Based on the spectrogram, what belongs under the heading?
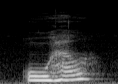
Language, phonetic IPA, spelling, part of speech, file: Czech, [ˈuːɦɛl], úhel, noun, Cs-úhel.ogg
- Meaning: angle (figure formed by two rays)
